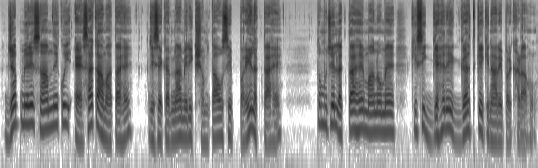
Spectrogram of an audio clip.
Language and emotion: Hindi, sad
